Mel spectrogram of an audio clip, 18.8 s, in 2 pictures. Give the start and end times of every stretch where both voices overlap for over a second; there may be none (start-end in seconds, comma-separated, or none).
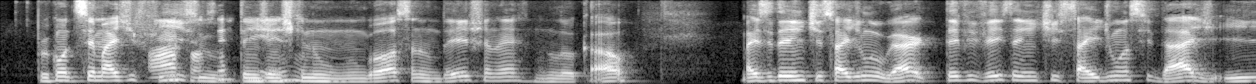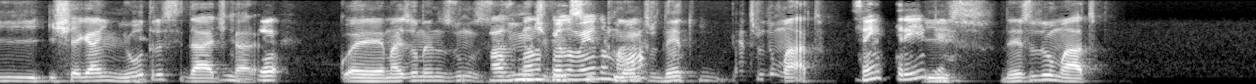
1.1-2.4, 13.2-14.6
